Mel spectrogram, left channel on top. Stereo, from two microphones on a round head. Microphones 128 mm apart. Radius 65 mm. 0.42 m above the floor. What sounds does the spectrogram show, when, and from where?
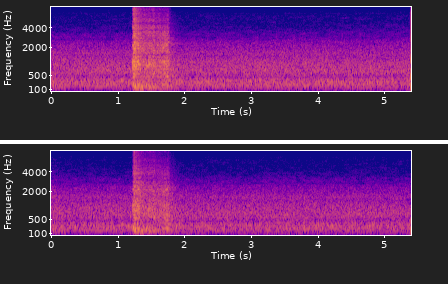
1.2 s an explosion: 75° left (ahead or behind), 2 m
